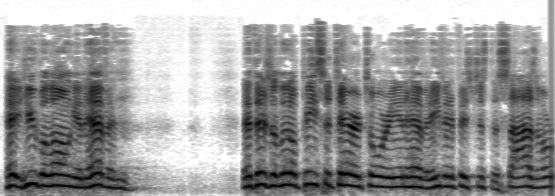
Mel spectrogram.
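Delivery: loud, fast preacher's cry; fervent proclamation. Acted. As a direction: call it out to the church. Preacher exclaims.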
